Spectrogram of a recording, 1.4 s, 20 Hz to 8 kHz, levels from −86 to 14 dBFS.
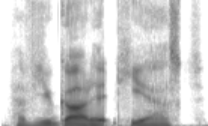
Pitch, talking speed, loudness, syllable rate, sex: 95 Hz, 260 wpm, -20 LUFS, 6.3 syllables/s, male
